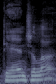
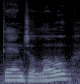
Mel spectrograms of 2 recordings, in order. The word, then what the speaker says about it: D'Angela: also been mentioned incorrectly please address me as counselor d'angela not D'Angelo and I don't even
